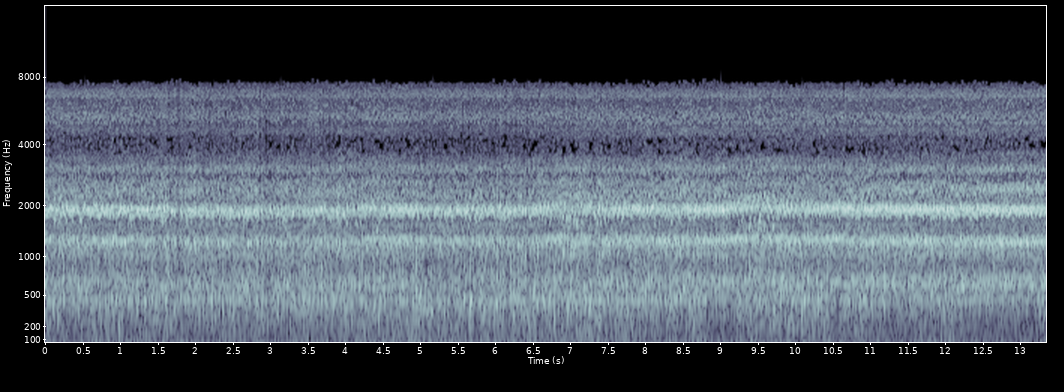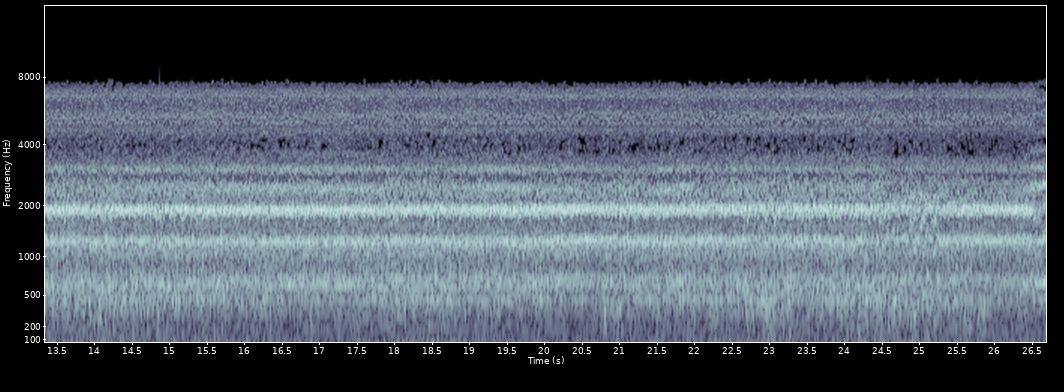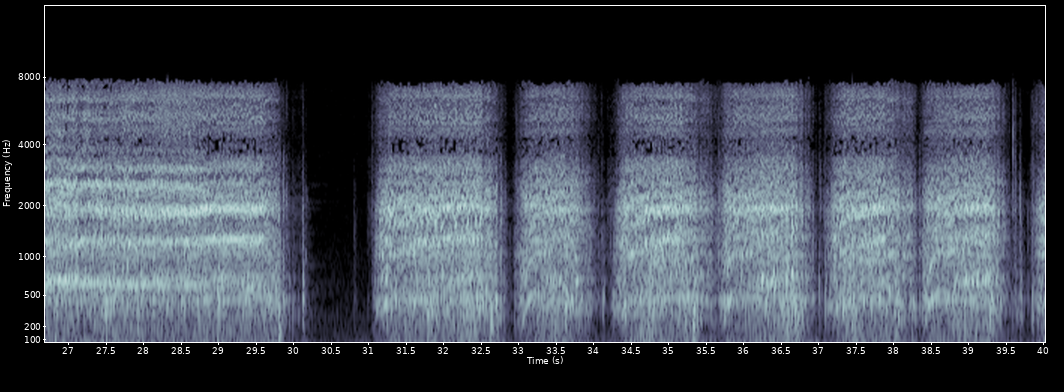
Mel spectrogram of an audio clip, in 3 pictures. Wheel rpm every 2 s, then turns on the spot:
160, 160, 160, 160, 160, 160, 160, 160, 160, 160, 160, 160, 160, 160, 110, 60, 80, 90, 80, 70.
none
